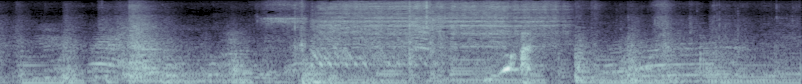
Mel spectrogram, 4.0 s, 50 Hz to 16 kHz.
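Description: LEGO EV3 motor driving the plastic gears and tank-tread conveyor, a mechanical gear-and-ratchet whirr that gets brighter for about a second and a half midway, with one short sharp sound about two and a half seconds in.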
